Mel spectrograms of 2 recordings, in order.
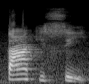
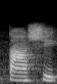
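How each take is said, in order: First: The x is sounded as ks. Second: The x is not sounded as ks. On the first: The speaker calls it right. "eu pronuncio táxi" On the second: The speaker calls it wrong. "eu não pronuncio taxi"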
